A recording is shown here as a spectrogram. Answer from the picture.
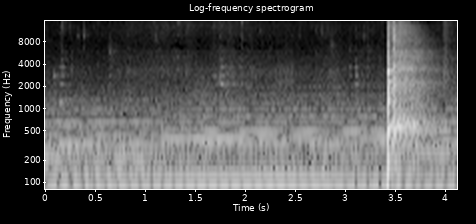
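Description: Gas bubbling out of a tube into a jar of water, under background music. About three and a half seconds in comes a single sharp pop, the escaping hydrogen being lit.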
